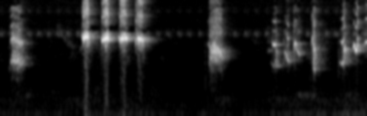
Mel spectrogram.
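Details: Long-tailed shrike in full lively song: a lone harsh note, four quick sharp high notes in a row, a buzzy rasp, then a run of fast twittering.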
